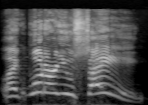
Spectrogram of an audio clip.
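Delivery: can't believe what you're hearing; exasperated what are you saying; incredulous. Real, not acted. Incredulous reaction to critics.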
